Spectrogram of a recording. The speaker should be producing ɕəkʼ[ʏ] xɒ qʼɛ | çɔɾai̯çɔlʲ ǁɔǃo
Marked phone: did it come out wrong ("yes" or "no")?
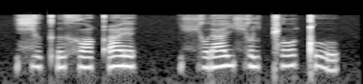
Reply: yes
